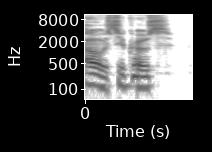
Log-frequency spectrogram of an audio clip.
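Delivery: voice audibly cracking and breaking. Mid-conversation, the speaker's voice cracks on a word before apologizing: voice cracking. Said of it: "my voice is cracking".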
